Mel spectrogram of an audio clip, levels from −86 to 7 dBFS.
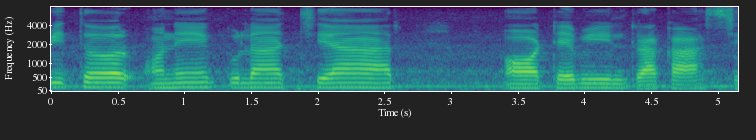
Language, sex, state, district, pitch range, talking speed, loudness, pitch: Bengali, female, Assam, Hailakandi, 130-165 Hz, 80 wpm, -16 LUFS, 150 Hz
